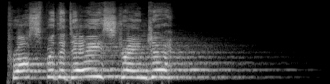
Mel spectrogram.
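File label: Male Brisk en, ambient dialog; Warframe; Duviri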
